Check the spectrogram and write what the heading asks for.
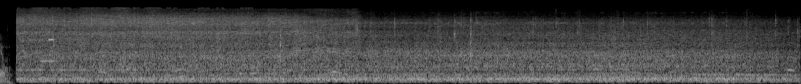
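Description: Eyewitness phone recording at a large building fire: a steady rushing noise from the blaze, with onlookers' voices underneath.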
